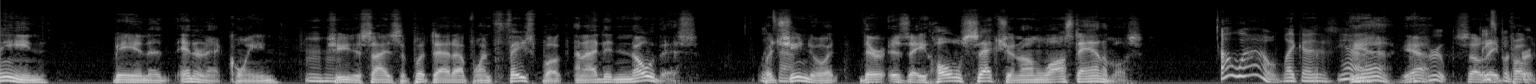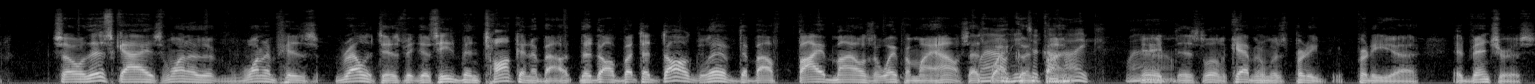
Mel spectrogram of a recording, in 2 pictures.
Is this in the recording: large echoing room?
no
